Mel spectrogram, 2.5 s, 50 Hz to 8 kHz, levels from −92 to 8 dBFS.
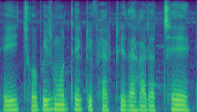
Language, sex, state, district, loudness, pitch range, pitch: Bengali, male, West Bengal, Alipurduar, -16 LUFS, 115-125 Hz, 120 Hz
